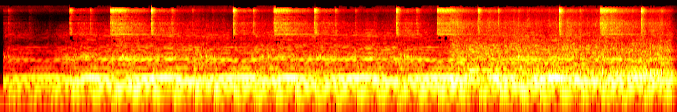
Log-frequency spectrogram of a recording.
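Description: Guitar-led rock music played loud through a pair of small AmazonBasics USB-powered computer speakers, turned up high as a test of how far they go before distorting. The music starts suddenly and keeps a steady beat.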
